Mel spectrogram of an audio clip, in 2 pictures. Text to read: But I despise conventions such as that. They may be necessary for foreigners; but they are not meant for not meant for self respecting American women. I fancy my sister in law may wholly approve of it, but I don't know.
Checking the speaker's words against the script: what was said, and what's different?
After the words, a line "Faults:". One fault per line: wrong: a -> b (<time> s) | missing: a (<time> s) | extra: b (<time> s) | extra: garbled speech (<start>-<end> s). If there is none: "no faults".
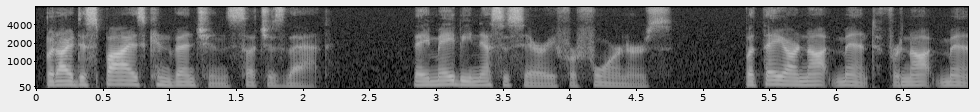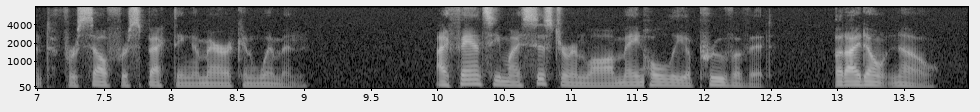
But I despise conventions such as that. They may be necessary for foreigners; but they are not meant for not meant for self respecting American women. I fancy my sister in law may wholly approve of it, but I don't know.
Faults:
no faults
